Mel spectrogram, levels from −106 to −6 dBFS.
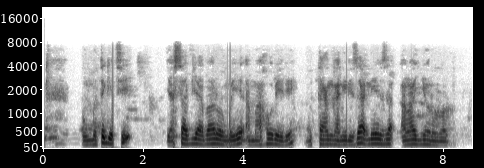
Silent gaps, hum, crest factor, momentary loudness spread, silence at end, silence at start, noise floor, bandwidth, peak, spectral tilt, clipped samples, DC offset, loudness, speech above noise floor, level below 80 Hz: none; none; 18 dB; 12 LU; 0.5 s; 0 s; -61 dBFS; 7.8 kHz; -4 dBFS; -7.5 dB/octave; under 0.1%; under 0.1%; -22 LUFS; 41 dB; -58 dBFS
